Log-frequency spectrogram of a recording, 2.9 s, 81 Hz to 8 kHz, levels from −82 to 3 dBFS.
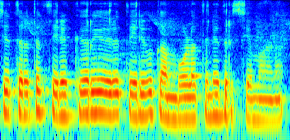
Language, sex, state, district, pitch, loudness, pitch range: Malayalam, female, Kerala, Kollam, 180 Hz, -15 LUFS, 170-195 Hz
